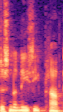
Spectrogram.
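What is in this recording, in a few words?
"isn an easy plant", Northern Irish; ɪznənizi'plɑnʔ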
